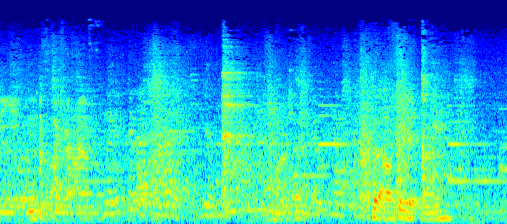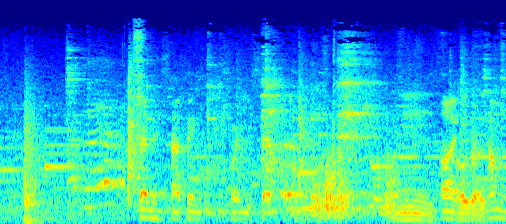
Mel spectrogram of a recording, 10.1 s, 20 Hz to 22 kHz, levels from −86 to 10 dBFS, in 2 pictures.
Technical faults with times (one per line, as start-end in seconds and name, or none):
none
